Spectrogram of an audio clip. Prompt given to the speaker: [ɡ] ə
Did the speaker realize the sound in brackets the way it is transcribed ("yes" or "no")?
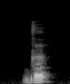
yes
